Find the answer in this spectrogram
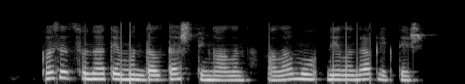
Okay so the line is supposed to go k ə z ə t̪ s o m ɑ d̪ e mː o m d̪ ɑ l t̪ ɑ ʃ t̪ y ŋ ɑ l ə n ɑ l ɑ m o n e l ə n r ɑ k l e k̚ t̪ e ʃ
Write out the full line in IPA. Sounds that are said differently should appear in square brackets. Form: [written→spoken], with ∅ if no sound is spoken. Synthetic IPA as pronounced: k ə z ə t̪ s o [m→n] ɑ [d̪→t̪] e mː o [m→n] d̪ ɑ l t̪ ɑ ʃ t̪ y ŋ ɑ l ə n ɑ l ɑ m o n e l ə n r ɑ k l e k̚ t̪ e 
